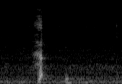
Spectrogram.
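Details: Man with chronic intractable hiccups, costing his surgical tech and acting careers; a single abrupt voiced hiccup with a fainter follow-up sound while speaking.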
